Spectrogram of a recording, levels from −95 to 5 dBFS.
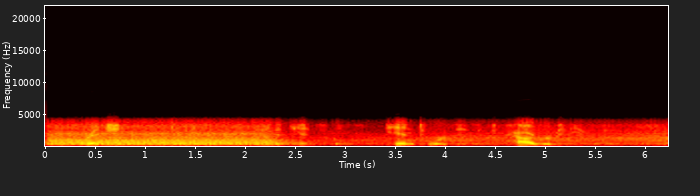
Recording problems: phone-call audio; poor line; nothing above 3.5 kHz
traffic noise; very loud; throughout; 4 dB above the speech

